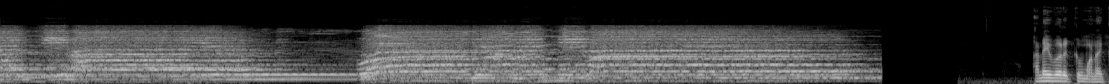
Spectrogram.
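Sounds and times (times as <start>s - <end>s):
choir singing sustained notes: 0.0s - 8.8s.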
